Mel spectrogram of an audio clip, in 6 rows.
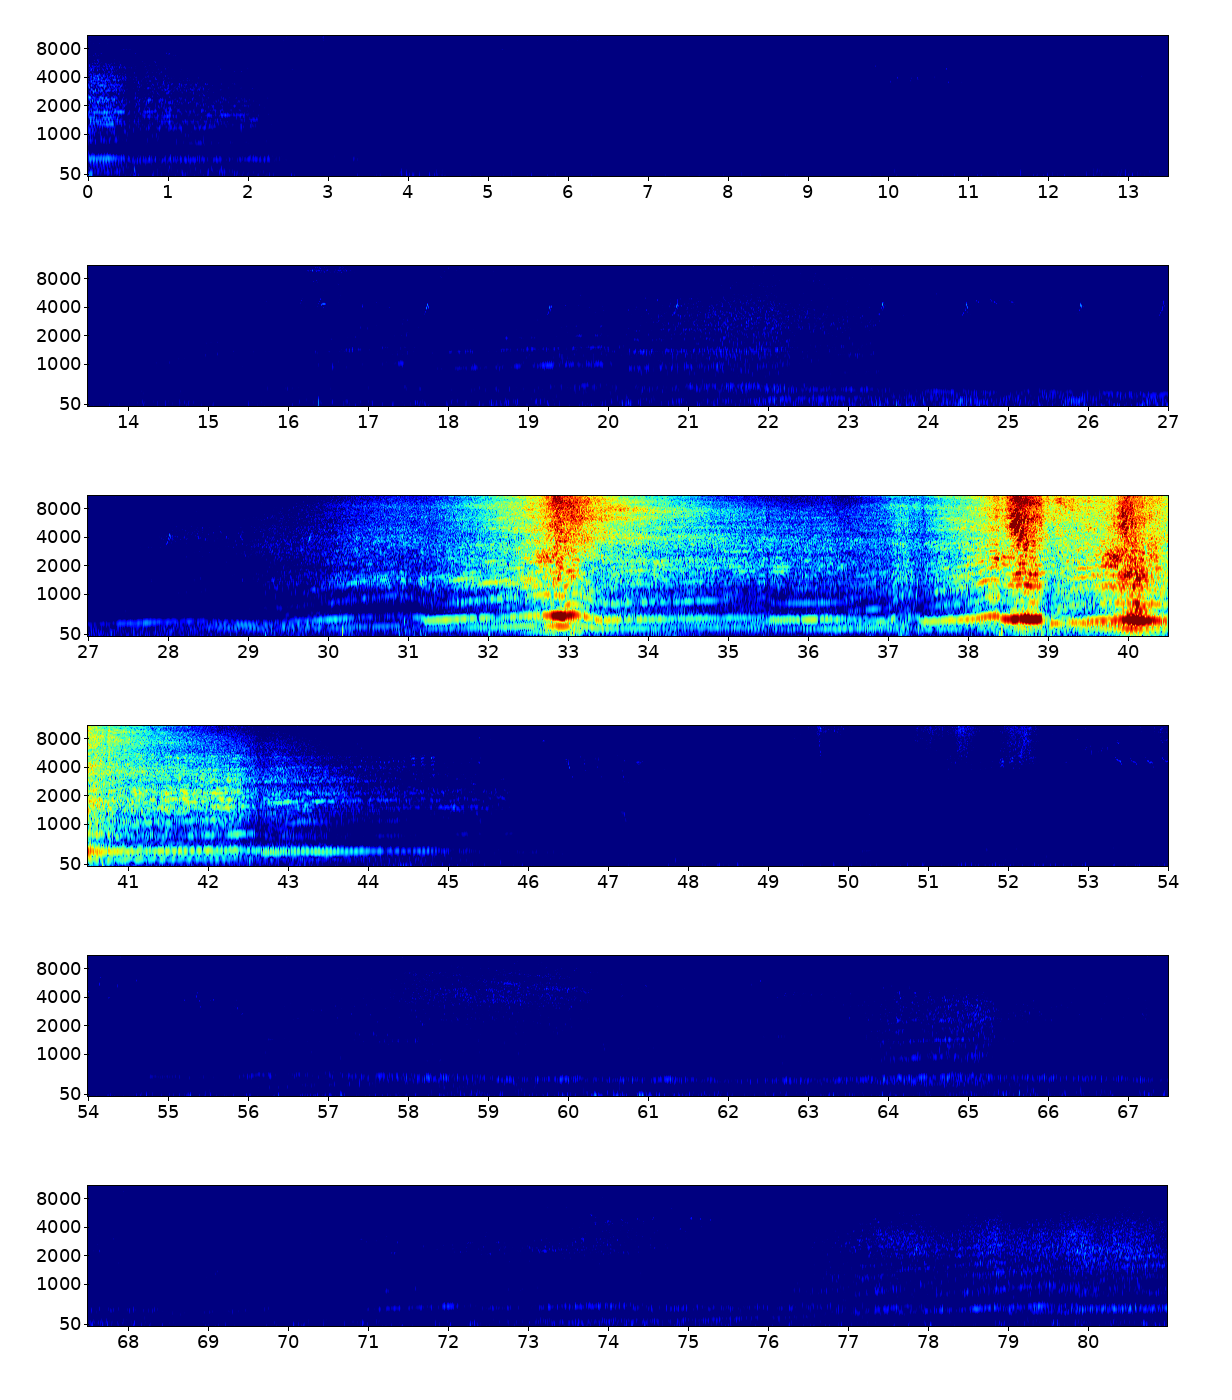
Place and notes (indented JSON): {
  "title": "Scarborough, UK - motorcycle road racing 2017 ... sidecars ...",
  "date": "2017-04-22 09:59:00",
  "description": "Sidecar practice ... Bob Smith Spring Cup ... Olivers Mount ... Scarborough ... open lavalier mics clipped to sandwich box ...",
  "latitude": "54.27",
  "longitude": "-0.41",
  "altitude": "147",
  "timezone": "Europe/London"
}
